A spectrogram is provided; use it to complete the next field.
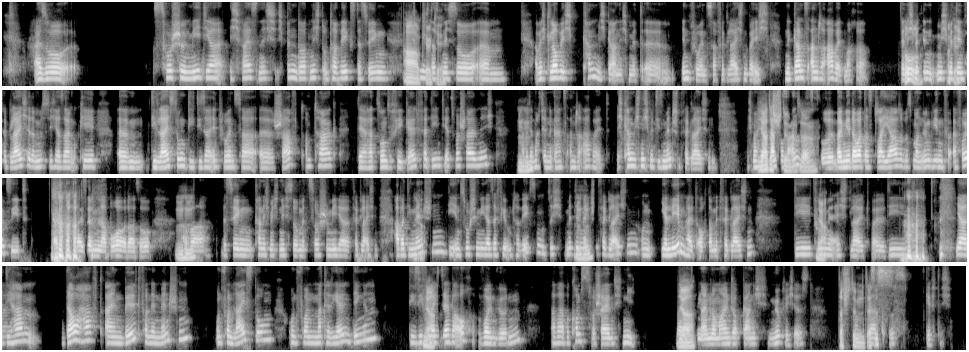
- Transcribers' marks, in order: other background noise; chuckle; chuckle
- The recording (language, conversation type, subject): German, unstructured, Was hältst du von dem Leistungsdruck, der durch ständige Vergleiche mit anderen entsteht?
